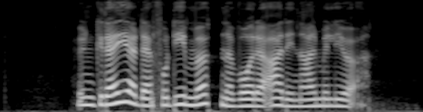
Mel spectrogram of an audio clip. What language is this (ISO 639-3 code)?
nor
